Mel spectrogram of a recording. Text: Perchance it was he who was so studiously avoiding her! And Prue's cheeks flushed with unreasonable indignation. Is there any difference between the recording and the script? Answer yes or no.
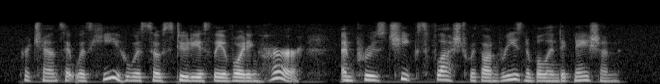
no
